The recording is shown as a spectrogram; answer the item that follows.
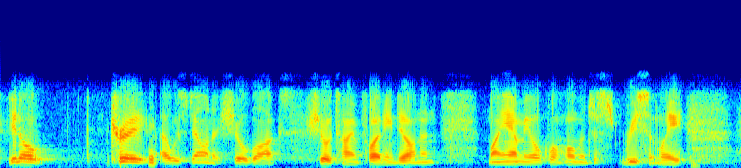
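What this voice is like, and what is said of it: Hoarse, worn-out voice. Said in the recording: “my voice is totally shot. I'm feeling a little bit under the weather tonight”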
